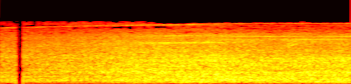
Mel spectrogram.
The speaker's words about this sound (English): Zurich Airport, and perhaps as you can hear from the noise in the background, the Learjet of the Swiss Air Rescue Guard is now barreling down the runway here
